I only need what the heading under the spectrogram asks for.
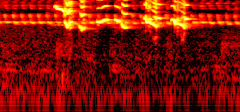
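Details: Oriental magpie-robin, West Javan type, in song that agitates rival magpie-robins; four fast bursts of shrill twittering notes over a steady high ringing tone.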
